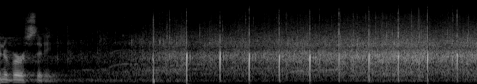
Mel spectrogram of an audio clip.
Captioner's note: audience applauds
